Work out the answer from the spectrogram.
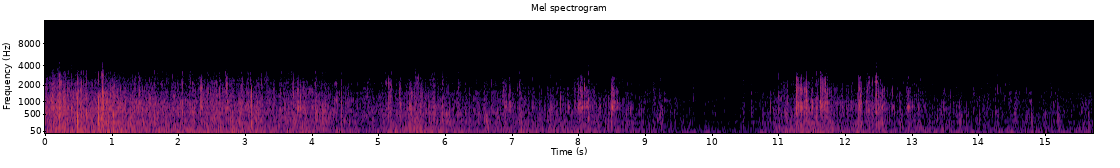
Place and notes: Contact microphone attached to the branches, the spiky seed-heads danced in the breeze.
Auckland, New Zealand, 18 August 2020, 14:36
